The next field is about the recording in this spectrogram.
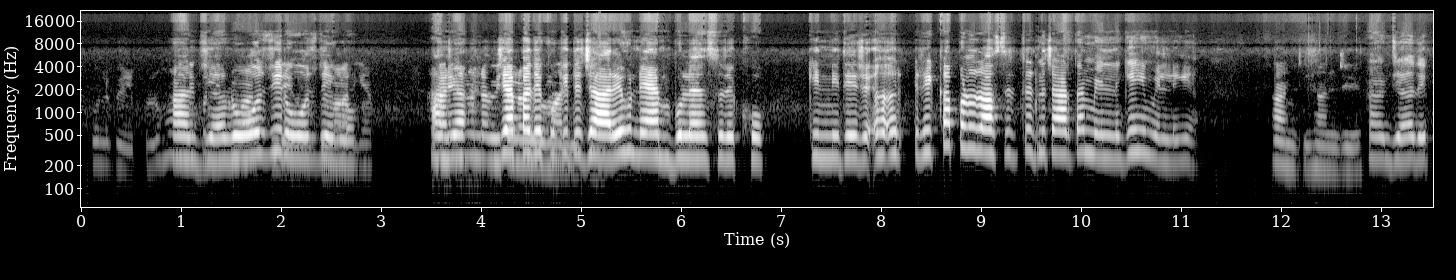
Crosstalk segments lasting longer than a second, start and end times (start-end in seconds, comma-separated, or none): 0.9-2.8, 3.6-5.4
